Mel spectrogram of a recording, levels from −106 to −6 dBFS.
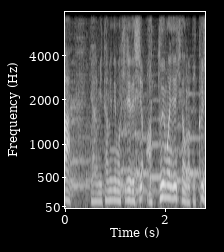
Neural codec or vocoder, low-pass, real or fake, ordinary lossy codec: codec, 16 kHz, 8 kbps, FunCodec, trained on Chinese and English, 25 frames a second; 7.2 kHz; fake; none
